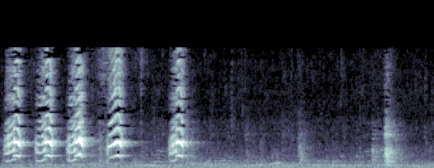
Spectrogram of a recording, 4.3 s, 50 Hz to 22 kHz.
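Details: Captive common kestrel at Tama Zoo, rescued in Kichijoji in 2013, filmed April 2016, giving five loud shrill harsh notes in quick succession, then a quiet pause with one more faint note near the end.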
